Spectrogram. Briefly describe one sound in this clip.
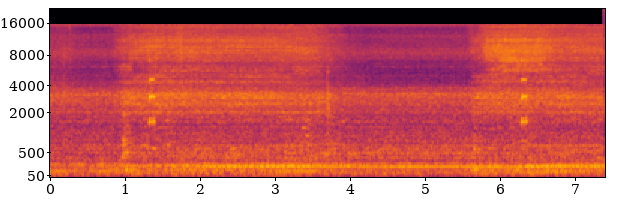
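Heavy machinery hums and rumbles.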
